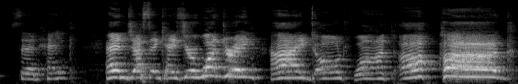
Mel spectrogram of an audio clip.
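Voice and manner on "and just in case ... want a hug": loud refusal, slowing to emphatic; grumpy. Acted. Cactus warning off the lizard, loud and grumpy. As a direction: rebuff crossly, landing each final word.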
